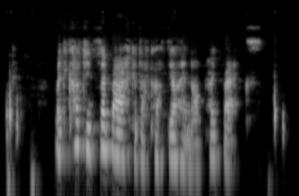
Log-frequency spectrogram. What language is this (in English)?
Welsh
